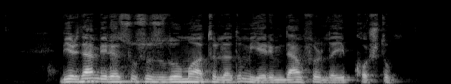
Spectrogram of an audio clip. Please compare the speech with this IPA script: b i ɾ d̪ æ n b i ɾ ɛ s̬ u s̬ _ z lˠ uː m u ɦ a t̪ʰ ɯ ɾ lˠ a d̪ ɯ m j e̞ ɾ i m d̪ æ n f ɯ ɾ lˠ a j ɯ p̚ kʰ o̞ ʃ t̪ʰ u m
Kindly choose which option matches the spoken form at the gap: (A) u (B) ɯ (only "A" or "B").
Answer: A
